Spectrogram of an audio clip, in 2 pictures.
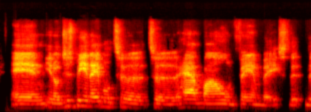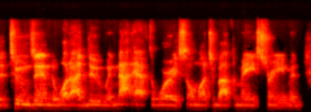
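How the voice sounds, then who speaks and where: A man with a Southern US accent speaks at a fairly low pitch with ordinary pitch variation. His pace is moderate, with hardly any pauses. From US South, Knoxville, Tennessee. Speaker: rapper and music producer. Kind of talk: interview. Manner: hesitant, many fillers.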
